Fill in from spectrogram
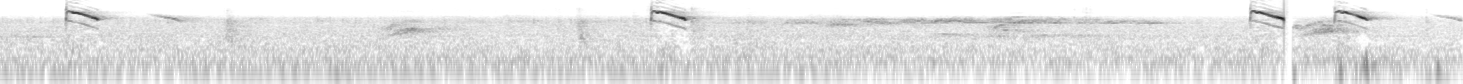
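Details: Female white-eye calling the male, played to coax lazy males into singing: thin, very high, sharply downslurred notes given singly or in quick pairs roughly every three seconds, with soft background hiss between them.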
